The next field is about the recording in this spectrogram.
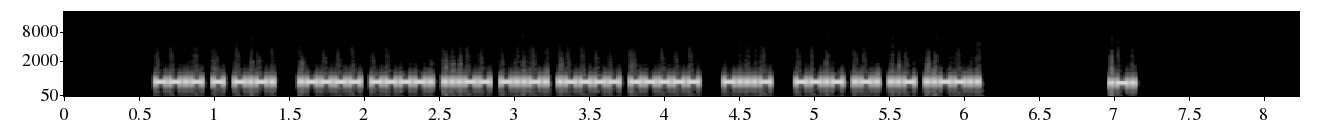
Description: Morse code, heard as a keyed tone, about 48 wpm, 700 Hz. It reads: QTC 193/10 <BT> QRU? R
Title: Worked All Europe DX Contest - QTC Exchange - 50wpm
